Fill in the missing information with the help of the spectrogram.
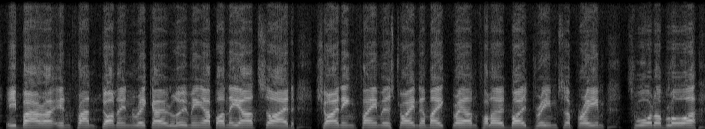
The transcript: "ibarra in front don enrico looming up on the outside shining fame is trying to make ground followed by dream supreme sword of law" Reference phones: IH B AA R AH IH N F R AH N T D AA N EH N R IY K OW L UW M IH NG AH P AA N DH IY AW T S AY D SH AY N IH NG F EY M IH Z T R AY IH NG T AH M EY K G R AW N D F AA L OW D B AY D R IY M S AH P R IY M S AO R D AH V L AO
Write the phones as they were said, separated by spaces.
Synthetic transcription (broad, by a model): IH B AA R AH IH N F R AH N D AA N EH N R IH K OW L UW M IH NG AH P N DH IY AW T S AY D SH AY N IH NG F EY M IH Z T R AY IH NG T AH M EY K G R AW N D F AA L OW D B AY D R IY M S AH P R IY M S AO R D AH V L AO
